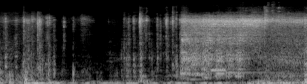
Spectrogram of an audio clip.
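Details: Ford Flex no-start fixed by replacing the fuel pump relay: short crank, then engine catches quickly and settles into a steady run with some background rattling; starts normally.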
